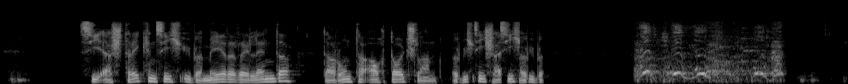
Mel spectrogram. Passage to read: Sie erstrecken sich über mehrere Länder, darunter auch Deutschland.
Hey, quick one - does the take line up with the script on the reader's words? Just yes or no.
no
